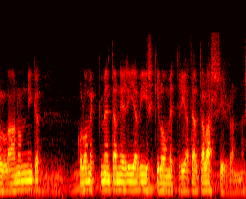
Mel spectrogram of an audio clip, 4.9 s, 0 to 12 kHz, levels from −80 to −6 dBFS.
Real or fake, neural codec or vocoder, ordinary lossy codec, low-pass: real; none; AAC, 48 kbps; 7.2 kHz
